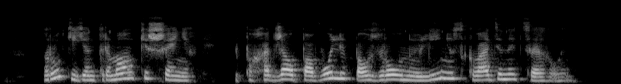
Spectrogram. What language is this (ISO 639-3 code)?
bel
